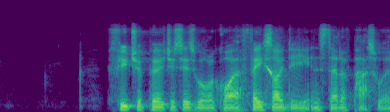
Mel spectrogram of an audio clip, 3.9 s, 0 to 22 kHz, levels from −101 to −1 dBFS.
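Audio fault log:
No faults are heard in this speech clip. Nothing reaches above 8 kHz, which fits the normal band limit of a call microphone chain and an Opus call codec working as intended.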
